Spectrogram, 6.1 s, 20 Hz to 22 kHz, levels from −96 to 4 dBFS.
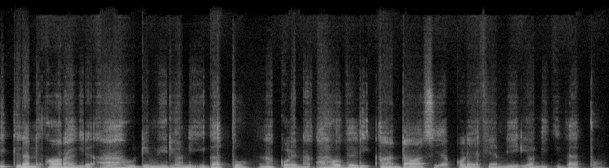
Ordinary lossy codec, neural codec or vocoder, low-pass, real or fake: none; codec, 44.1 kHz, 2.6 kbps, DAC; none; fake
